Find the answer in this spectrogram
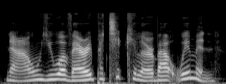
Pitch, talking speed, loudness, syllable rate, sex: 200 Hz, 185 wpm, -16 LUFS, 6.8 syllables/s, female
